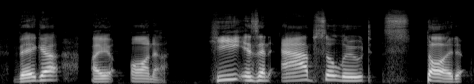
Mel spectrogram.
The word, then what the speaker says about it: Vega Ioane: time because it can be very difficult to pronounce. Vega Ioane.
